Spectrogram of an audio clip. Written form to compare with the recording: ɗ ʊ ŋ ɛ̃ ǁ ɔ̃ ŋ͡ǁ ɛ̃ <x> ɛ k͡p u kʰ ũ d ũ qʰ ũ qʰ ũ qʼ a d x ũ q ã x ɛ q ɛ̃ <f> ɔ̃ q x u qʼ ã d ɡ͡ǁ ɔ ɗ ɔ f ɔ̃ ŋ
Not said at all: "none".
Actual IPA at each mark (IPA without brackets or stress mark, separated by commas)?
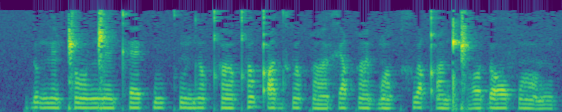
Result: kʰ, ɓ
